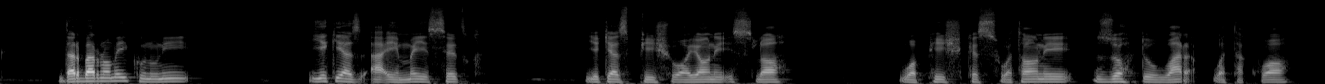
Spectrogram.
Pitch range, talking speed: 105-120 Hz, 80 wpm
